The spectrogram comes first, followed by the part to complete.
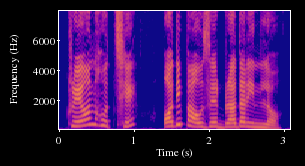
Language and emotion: Bengali, neutral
